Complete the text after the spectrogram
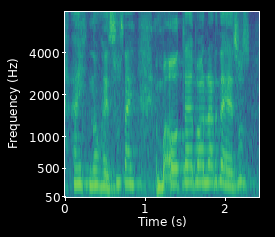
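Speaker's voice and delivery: imitating a fed-up listener; put-on "not this again" protest; mock complaint. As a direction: grumble it as someone sick of the sermon. Mimics bored, rejecting listener.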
